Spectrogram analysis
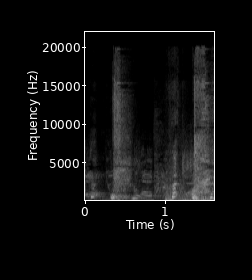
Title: Girls Sneezing vs Boys Sneezing #5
